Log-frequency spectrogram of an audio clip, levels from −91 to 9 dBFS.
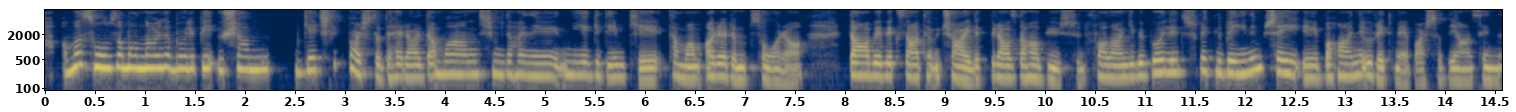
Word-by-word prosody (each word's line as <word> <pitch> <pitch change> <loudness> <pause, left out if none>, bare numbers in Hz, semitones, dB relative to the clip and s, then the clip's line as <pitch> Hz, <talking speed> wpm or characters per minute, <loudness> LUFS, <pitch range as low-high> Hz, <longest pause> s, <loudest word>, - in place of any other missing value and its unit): ama 305 +10 +5
son 330 -3 +7
zamanlarda, 315 -1 +6
böyle, 300 0 0
bir 310 -1 +1
üşengeçlik 285 +4 -2
başladı 220 - -1
herhâlde. 185 +1 -2
"Aman, 225 0 -2
şimdi, 225 -1 -6
hani, 205 -2 -4
niye 215 -1 -5
gideyim 185 -2 -4
ki? 155 -3 -3
Tamam, 170 -4 -1
ararım 180 -5 +1
sonra. 155 -3 -4 0.5
Daha 205 -1 +5
bebek 200 -1 +1
zaten 195 +10 -1
3 275 - -5
aylık, 165 0 -1
biraz 180 -2 +1
daha 180 -1 -1
büyüsün." 160 - -4
falan 185 -6 -2
gibi, 200 +1 -1
böyle, 245 0 +2
sürekli 250 -1 -4
beynim, 240 +7 +3
şey, 240 -6 +1
eee, 180 -1 -3
bahane 200 +1 -1
üretmeye 210 - -2
başladı, 150 +2 -8
yani, 150 0 -3
senin 315 -1 -2
210 Hz, 150 wpm, -19 LUFS, 180-275 Hz, 0.5 s, son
